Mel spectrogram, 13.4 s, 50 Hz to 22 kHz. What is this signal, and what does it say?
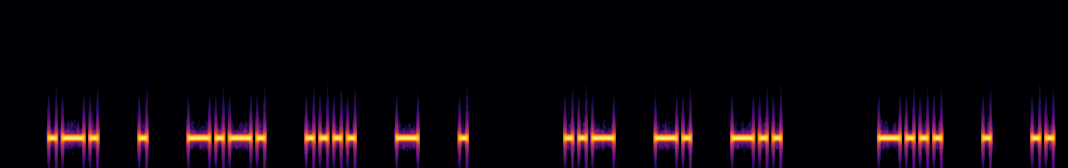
Morse code, heard as a keyed tone, about 14 wpm, spaced as for 10 wpm, 700 Hz. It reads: RECHTE UND BEI
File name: Morsekurs / Witze / Witz 14 Juli 2020, 50 F70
